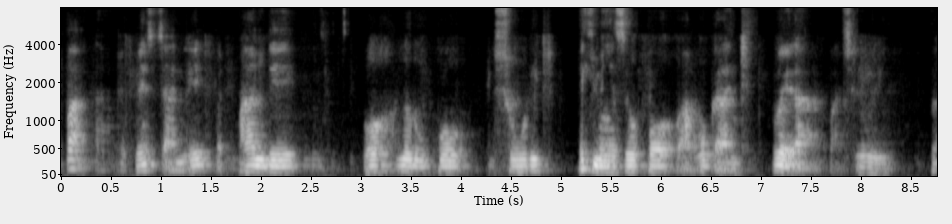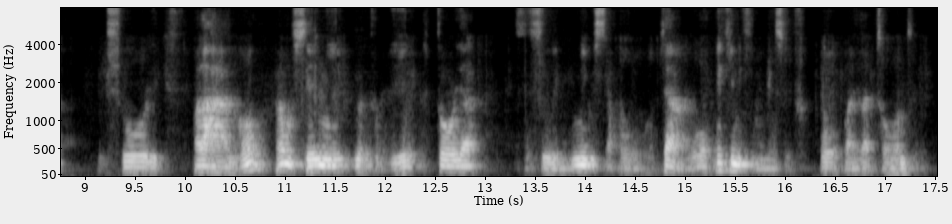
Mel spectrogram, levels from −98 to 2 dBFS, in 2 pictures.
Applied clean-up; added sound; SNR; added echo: neural mask model DeepFilterNet 3.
